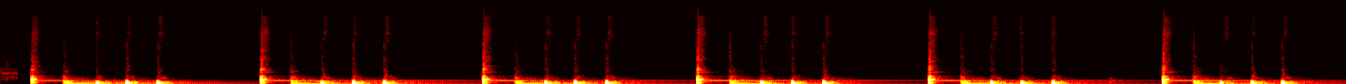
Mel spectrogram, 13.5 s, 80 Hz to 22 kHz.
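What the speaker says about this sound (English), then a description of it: "16th notes on the hi-hat and the bass drum simultaneously" A short drum pattern played six times over, rapid hi-hat and bass drum strokes hitting together in quick bursts with brief pauses between repeats.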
